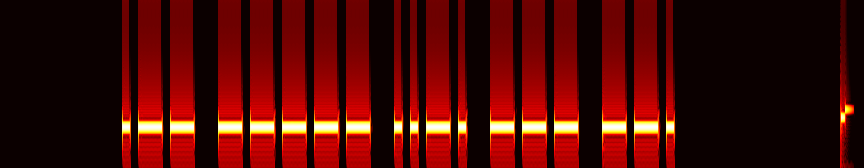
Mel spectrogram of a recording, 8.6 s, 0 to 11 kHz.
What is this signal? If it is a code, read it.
Morse code, heard as a keyed tone, about 15 wpm, 700 Hz. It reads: W0FOG
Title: USA Call Signs - 5 Characters - 3x Character Spacing - 15wpm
